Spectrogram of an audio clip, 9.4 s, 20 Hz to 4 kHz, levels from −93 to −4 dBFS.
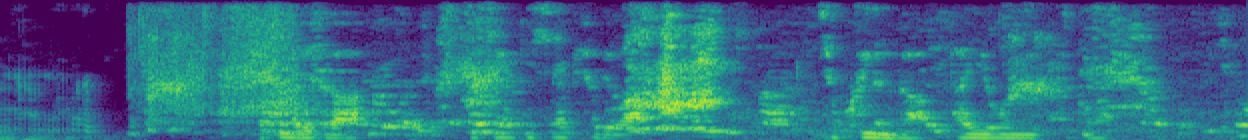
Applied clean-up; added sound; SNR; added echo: classical method WPE with log-MMSE.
